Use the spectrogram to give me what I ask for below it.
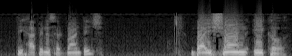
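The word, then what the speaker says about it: Achor: The Happiness Advantage The Happiness Advantage by Shan AER s h a w n a c h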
